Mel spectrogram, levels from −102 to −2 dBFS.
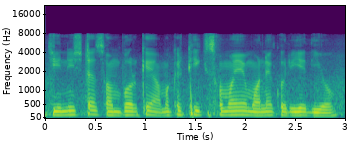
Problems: none marked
